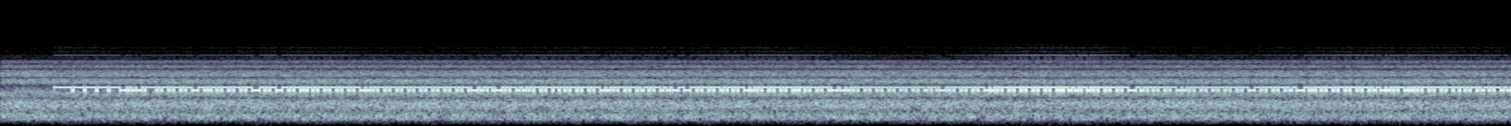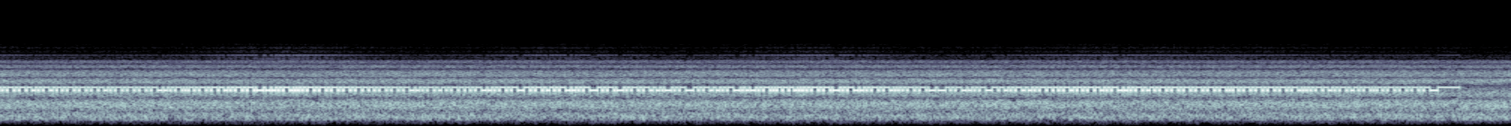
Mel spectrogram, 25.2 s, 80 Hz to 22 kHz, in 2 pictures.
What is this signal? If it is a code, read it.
RTTY (75 baud, 170 Hz shift), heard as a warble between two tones, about 1420 Hz centre, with radio static. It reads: 96596 30381 28990 63 03 68750 92562 4128707 673 41 21 92 538358 6143 435 978107 2647265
